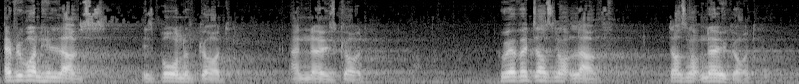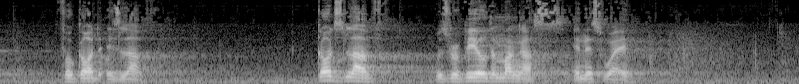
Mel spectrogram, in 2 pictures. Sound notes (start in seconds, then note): none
